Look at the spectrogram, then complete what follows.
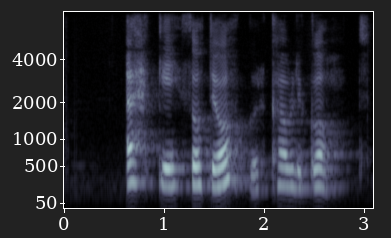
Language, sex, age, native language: Icelandic, male, 9, Icelandic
